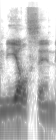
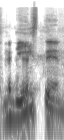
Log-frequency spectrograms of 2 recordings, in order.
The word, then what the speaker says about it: Neeson: I thought it was Liam Nielsen until like high school. So I was like, no, it's Neeson.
